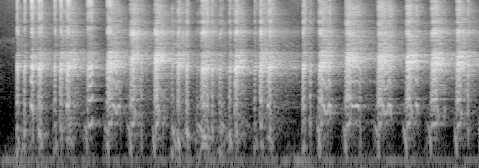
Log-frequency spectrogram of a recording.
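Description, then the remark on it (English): A duck call blown in a hiccup pattern to finish ducks as they turn and line up with the hole: quick, clipped quacking notes repeated in a steady, bouncing rhythm, loud, with no talking. “As soon as they fixing to make that turn and they get lined up with the hole, I'll start hiccuping at them and maybe throw a couple feed calls in, just you know, some bottle single feeds.”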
